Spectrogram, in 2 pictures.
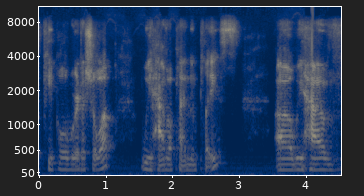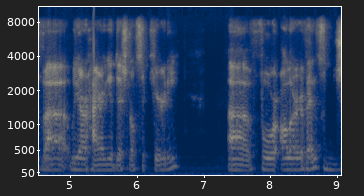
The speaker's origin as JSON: {"language": "English", "country": "Canada", "said": "that's the thing about being Canadian."}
